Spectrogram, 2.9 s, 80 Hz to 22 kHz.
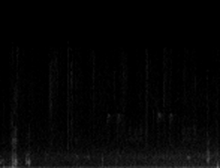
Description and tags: Chicken sounds 2
birds, Chicken, clucking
